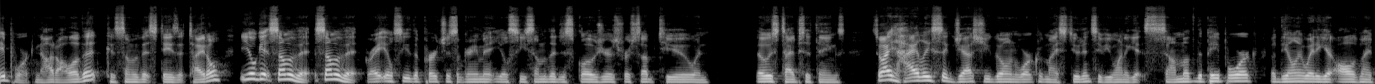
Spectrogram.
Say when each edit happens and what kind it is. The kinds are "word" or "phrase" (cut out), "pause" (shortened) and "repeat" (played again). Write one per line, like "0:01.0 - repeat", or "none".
0:02.3 - pause
0:03.1 - repeat
0:04.6 - phrase
0:12.6 - pause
